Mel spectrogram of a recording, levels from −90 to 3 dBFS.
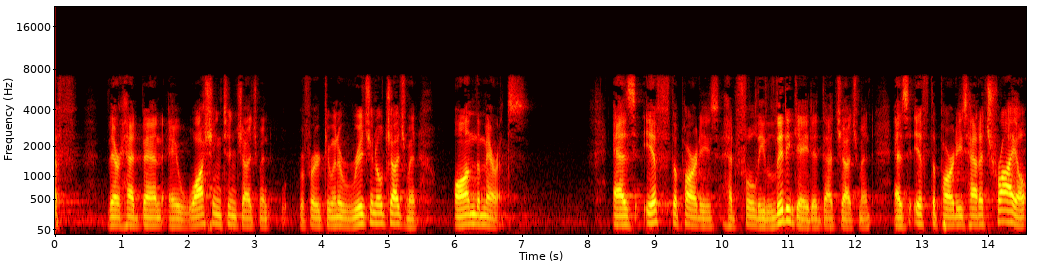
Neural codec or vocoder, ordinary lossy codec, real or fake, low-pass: none; AAC, 48 kbps; real; 7.2 kHz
